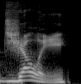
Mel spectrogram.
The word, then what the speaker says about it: Hjelle: The Giants have more players on their roster with silent H's at the beginning of their name than any other team in baseball. Sean Hjelle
